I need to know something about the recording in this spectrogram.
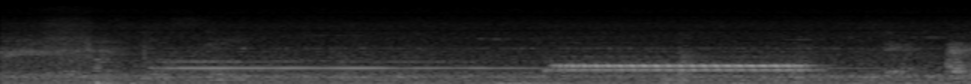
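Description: Soft chiming tones play from a television speaker.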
